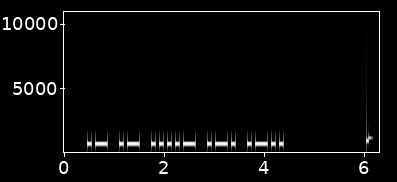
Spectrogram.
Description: Morse code, heard as a keyed tone, about 15 wpm, 700 Hz. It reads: AA4RL
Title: USA Call Signs Repeated 2x 15wpm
